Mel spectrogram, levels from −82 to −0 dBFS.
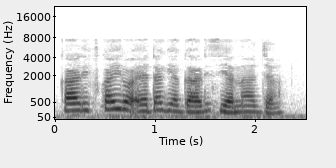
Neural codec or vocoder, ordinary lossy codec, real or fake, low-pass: none; AAC, 24 kbps; real; 19.8 kHz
